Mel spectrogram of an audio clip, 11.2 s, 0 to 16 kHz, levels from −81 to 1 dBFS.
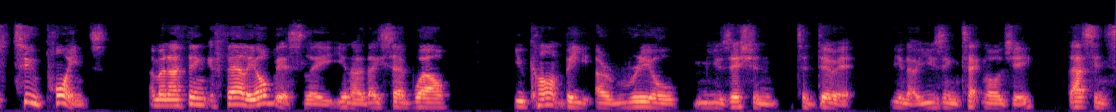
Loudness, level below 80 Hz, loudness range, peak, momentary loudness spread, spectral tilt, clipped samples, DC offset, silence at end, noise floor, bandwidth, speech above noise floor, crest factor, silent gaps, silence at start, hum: -21 LUFS; -68 dBFS; 5 LU; -2 dBFS; 13 LU; -5 dB/octave; under 0.1%; under 0.1%; 0 s; -76 dBFS; 8 kHz; 56 dB; 20 dB; none; 0 s; none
